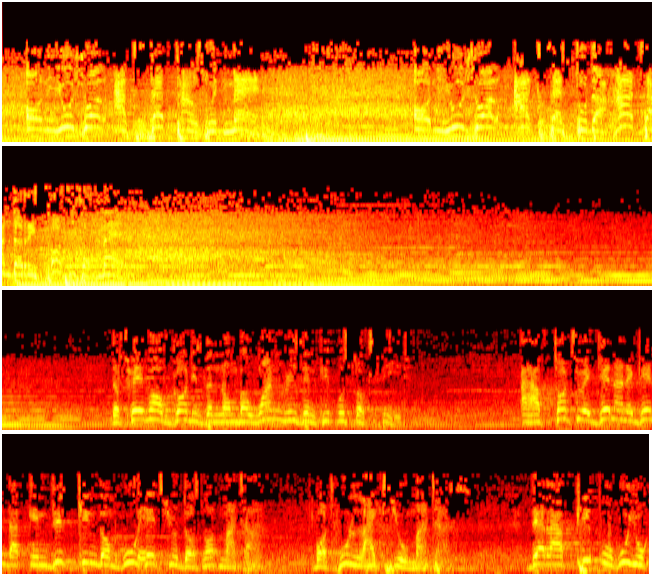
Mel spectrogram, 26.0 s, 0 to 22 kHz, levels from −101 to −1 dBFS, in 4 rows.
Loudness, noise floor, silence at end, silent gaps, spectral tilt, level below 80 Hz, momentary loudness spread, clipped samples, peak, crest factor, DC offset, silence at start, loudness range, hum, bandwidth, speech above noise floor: -22 LUFS; -46 dBFS; 0 s; none; -4 dB/octave; -30 dBFS; 15 LU; under 0.1%; 0 dBFS; 22 dB; under 0.1%; 0 s; 13 LU; none; 8 kHz; 25 dB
